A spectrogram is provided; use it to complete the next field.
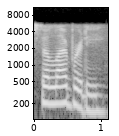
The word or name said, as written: celebrity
